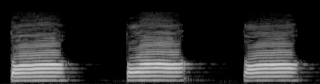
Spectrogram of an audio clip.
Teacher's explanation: উপরে দুই দাঁতের গোড়ায় লাগাবো, লাগিয়ে মোটা আওয়াজে পড়বো। ত, এক আলিফ টানিয়া।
